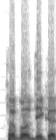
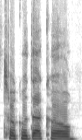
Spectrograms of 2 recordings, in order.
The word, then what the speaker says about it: Toko Deco: Toko Dico, did you have a question? Hi, yeah, it's Toko Deco. It's all right. Everybody mispronounces it though.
